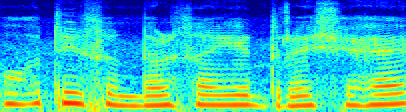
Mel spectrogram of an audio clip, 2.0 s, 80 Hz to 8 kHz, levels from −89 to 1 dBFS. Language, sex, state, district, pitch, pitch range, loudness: Hindi, female, Uttar Pradesh, Etah, 215 Hz, 205-230 Hz, -20 LUFS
